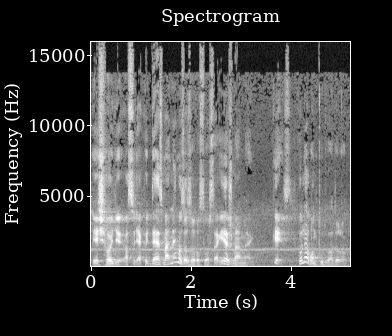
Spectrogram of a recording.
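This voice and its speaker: A man talking at a fairly quick pace amid noticeable background noise and audible room echo. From Hungary, Borsod-Abaúj-Zemplén county. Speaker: journalist and TV talk show host. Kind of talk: casual chat.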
